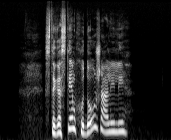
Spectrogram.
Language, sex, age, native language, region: Slovenian, female, 60+, Slovenian, Central Slovenia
